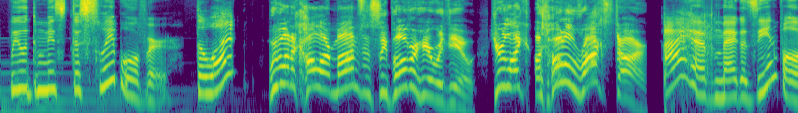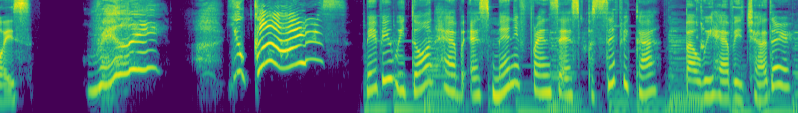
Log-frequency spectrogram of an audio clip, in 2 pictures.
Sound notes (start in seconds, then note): none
